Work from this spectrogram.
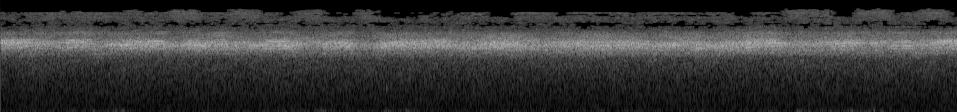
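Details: Male cicadas shrilling in a Japanese summer, their tymbal song forming a steady, dense high-pitched drone that holds without a break, with a faint hiss of rustling underneath.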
